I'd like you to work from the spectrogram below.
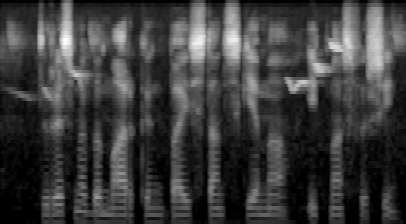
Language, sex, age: Afrikaans, male, 19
